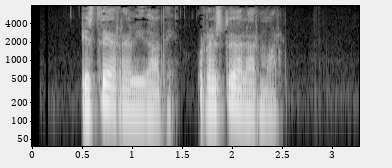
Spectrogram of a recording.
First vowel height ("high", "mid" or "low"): mid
